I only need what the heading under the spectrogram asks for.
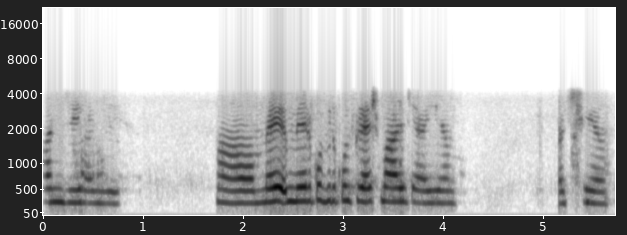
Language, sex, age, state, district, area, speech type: Urdu, female, 45-60, Delhi, Central Delhi, rural, conversation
